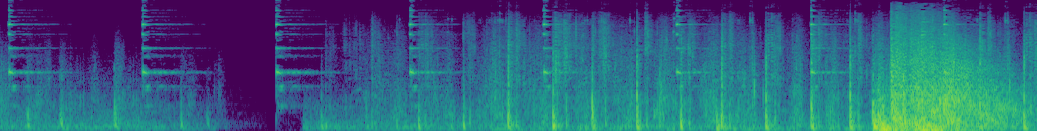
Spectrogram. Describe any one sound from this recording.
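Footsteps run quickly across a hard floor.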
